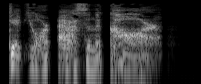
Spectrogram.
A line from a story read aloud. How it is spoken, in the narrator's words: he whispered, his breath foul and hot in her ear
